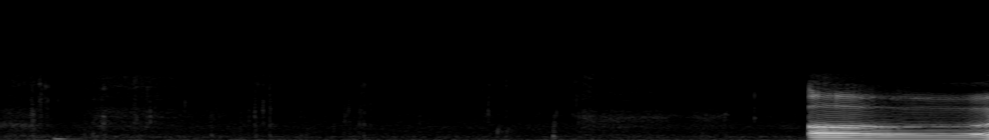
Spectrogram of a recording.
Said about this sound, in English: … gonna take the first bite of the hottest wing that we have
